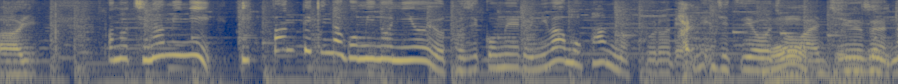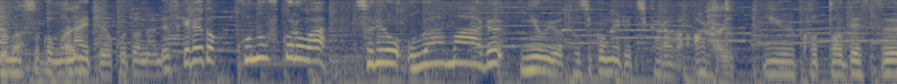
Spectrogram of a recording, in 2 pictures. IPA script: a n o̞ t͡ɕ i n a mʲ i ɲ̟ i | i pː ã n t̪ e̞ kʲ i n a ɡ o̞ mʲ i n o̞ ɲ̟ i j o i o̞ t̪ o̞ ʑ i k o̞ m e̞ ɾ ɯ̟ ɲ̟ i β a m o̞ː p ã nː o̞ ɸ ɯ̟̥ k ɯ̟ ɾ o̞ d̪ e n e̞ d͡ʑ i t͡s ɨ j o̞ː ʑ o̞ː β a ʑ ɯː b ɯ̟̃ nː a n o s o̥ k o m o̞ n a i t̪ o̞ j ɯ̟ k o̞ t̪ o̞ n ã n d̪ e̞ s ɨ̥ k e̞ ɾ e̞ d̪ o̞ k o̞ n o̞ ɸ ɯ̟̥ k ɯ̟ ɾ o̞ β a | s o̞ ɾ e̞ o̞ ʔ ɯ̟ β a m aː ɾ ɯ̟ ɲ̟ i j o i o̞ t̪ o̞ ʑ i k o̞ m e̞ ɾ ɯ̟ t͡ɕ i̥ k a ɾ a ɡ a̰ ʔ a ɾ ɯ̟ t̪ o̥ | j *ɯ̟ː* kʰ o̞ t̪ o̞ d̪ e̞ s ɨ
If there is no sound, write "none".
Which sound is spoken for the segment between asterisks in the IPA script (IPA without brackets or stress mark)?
ɯ̟ː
